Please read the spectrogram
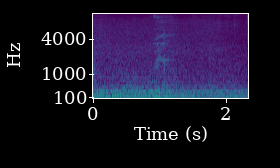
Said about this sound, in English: Oh, it was a, it was a trail of motorcycles, you know. Oh, one of those motor, motorcycler gang. A little motorcycle Dr- parade. Driving through downtown.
